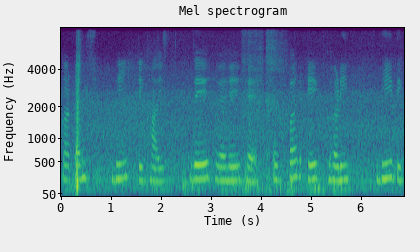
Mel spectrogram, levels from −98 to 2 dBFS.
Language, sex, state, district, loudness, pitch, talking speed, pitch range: Hindi, female, Madhya Pradesh, Dhar, -25 LUFS, 220 Hz, 95 wpm, 205-230 Hz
